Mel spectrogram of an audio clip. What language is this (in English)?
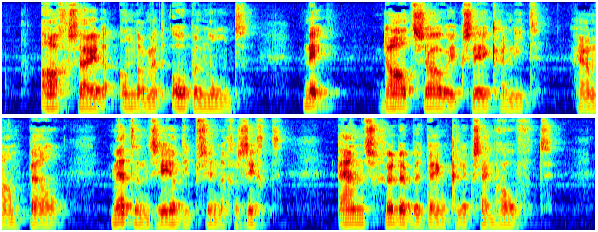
Dutch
